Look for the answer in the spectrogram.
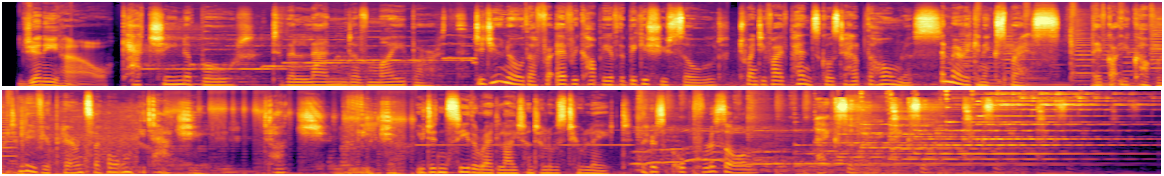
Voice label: VOICE OVER SHOWREEL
